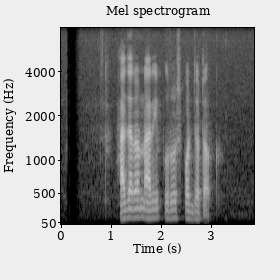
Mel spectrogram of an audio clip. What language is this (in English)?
Bangla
